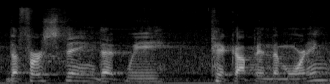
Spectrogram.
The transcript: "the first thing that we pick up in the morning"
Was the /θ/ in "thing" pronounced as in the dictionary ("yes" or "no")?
yes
